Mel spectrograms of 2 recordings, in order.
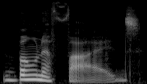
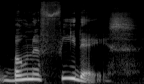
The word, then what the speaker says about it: bona fides: It was borrowed intact from Latin, and it's spelled the same way, B-O-N-A, and then a separate word, F-I-D-E-S. And in Latin, you pronounce it bona fides, and that literally means good faith.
